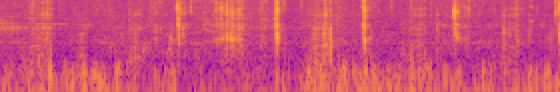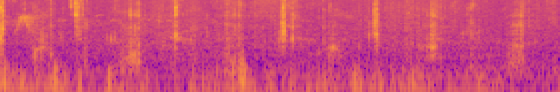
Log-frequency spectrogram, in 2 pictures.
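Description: Chewing and lip-smacking of people eating: a steady stream of quick, irregular mouth clicks and smacks.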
